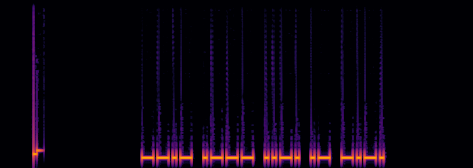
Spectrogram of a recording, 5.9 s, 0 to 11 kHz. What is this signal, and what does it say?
Morse code, heard as a keyed tone, about 25 wpm, 700 Hz. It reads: QJFAC
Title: Code Groups - 5 Letters - 25wpm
